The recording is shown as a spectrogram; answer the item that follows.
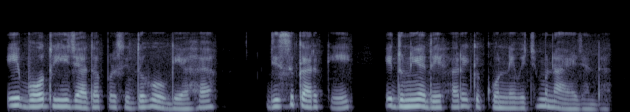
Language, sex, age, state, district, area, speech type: Punjabi, female, 18-30, Punjab, Muktsar, rural, spontaneous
